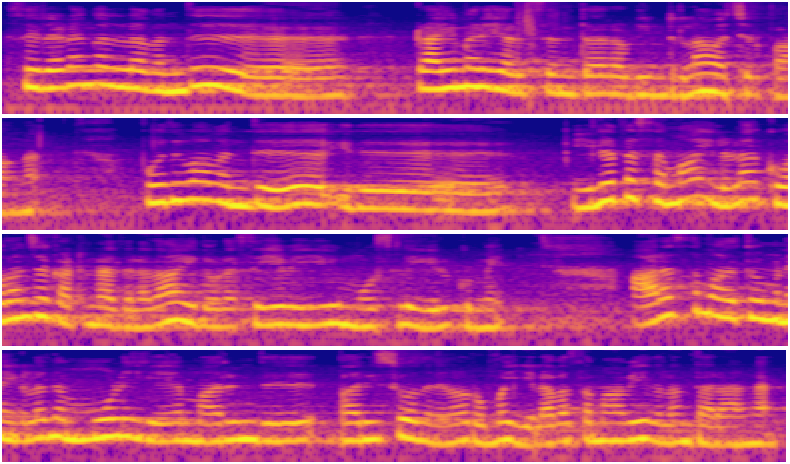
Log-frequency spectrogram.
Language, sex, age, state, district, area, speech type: Tamil, female, 18-30, Tamil Nadu, Tiruchirappalli, rural, spontaneous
